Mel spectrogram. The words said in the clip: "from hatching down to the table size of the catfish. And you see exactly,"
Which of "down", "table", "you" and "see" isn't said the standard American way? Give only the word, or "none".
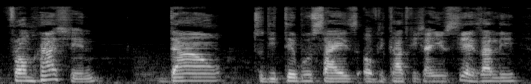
none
